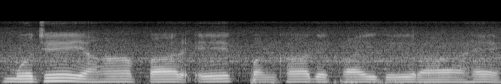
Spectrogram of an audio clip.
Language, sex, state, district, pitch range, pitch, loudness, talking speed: Hindi, male, Madhya Pradesh, Katni, 115-125 Hz, 120 Hz, -15 LUFS, 105 wpm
